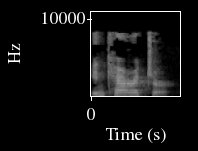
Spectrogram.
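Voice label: "in character", English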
